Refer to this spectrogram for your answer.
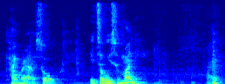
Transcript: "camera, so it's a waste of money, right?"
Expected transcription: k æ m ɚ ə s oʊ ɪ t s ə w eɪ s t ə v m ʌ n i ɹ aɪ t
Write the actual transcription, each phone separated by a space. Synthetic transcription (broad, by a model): k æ m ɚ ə s oʊ ɪ t s ə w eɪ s ə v m ʌ n i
